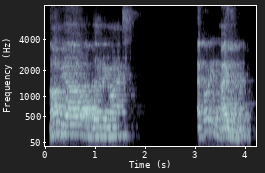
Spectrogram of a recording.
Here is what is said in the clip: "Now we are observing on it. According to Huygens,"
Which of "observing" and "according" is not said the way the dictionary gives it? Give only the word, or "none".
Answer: observing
